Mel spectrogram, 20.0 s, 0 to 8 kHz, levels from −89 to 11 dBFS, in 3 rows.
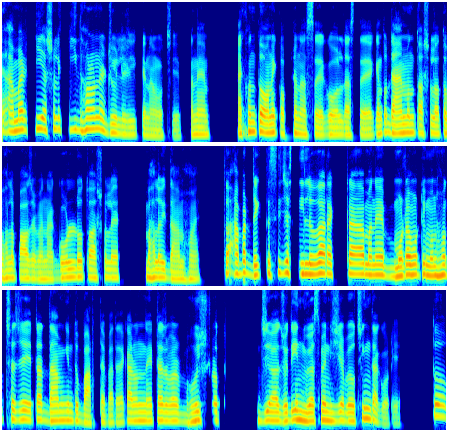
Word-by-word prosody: আমার 170 +3 +3
কী 200 - -3
আসলে 190 +3 -4
কী 180 -1 -9
ধরনের 190 -1 +2
জুইয়েলারি 115 -5 -3
কেনা 95 -2 -5
উচিত? 85 -1 -15 0.2
মানে 110 +1 -2 0.6
এখন 140 +6 0
তো 160 - +5
অনেক 140 0 +2
অপশন 125 +2 -4
আছে, 105 +2 -6 0.2
গোল্ড 110 -1 -1
আছে 100 +1 -8 0.2
কিন্তু 120 +4 -2
ডায়মন্ড 135 +2 +3
তো - - -4
আসলে 125 +3 -4
অত - - -9
ভালো 120 +1 0
পাওয়া 110 -1 +2
যাবে 100 -1 -3
না। - - -3 0.2
গোল্ডও 130 +2 +2
তো - - -1
আসলে 125 +2 -4 0.5
ভালোই 125 +1 +1
দাম 100 0 -2
হয়। 100 0 -5 0.4
তো 185 - +2
আবার 185 +2 +3
দেখতেছি 165 +3 -1
যে, 200 - +6
সিলভার 180 +1 +5
একটা 180 +3 0 0.2
মানে 165 0 +4 0.3
মোটামুটি 165 +2 +5
মনে 150 0 +4
হচ্ছে 160 0 -1
যে 155 - +1
এটার 145 0 -2
দাম 135 0 +2
কিন্তু 135 -1 -1
বাড়তে 105 +3 -3
পারে। 110 0 -6
কারণ 135 0 +1 0.2
এটার 140 +2 0
আবার 135 0 +1 0.2
ভবিষ্যৎ 140 +2 -2 0.7
যা 140 -1 +3
যদি 130 +2 +1
ইনভেস্টমেন্ট 135 0 +2
হিসেবেও 130 0 0
চিন্তা 165 -5 +1
করি। 90 +1 -12 0.5
তো 210 - +2
135 Hz, 175 wpm, -21 LUFS, 120-160 Hz, 0.7 s, যে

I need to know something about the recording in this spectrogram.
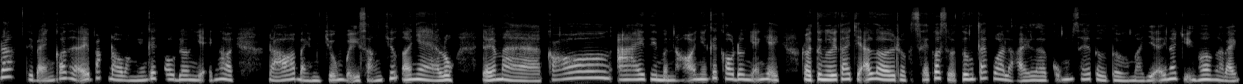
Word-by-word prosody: đó 345 +1 +1
thì 210 - -3
bạn 190 -1 -3
có 280 - -1
thể 240 -3 -1
bắt 295 -1 -6
đầu 215 -5 -1
bằng 180 -1 -4
những 190 +2 -2
cái 275 - 0
câu 230 0 -1
đơn 215 -1 -1
giản 195 - -6 0.2
thôi. 220 - +2 0.4
Đó, 200 +4 0
bạn 185 -5 -2
chuẩn 205 +3 -1
bị 175 - -3
sẵn 180 +1 -5
trước 285 +7 -3
ở - - +2
nhà 215 -6 +3
luôn 210 +2 +4 0.3
để 190 +2 +3
mà 175 -8 +1
có 280 +8 +1 0.2
ai 220 +1 +2
thì 230 -2 0
mình 200 -1 +2
hỏi 220 +4 -2
những 235 0 +2
cái 295 - -3
câu 245 -4 +1
đơn 235 -1 +2
giản 225 +2 -1
vậy, 245 -5 +1 0.2
rồi 215 - +5
từ 235 +2 +4
người 215 0 +7
ta 245 +2 +2
trả 240 - +1
lời 225 -5 +5
rồi 210 -1 -2
sẽ - - -5
có 295 - +4
sự 290 - -5
tương 235 0 +2
tác 280 +3 -3
qua 250 -3 0
lại 180 -3 -3
là 190 0 0
cũng 225 +5 -4
sẽ 240 -1 -3
từ 210 -4 0
từ 185 -3 -1
mà 170 -1 -4
dễ 185 +4 -3
nói 260 +1 +3
chuyện 210 -5 -5
hơn 225 +2 +3
mà 205 -3 -2
bạn. 160 - 0
220 Hz, 300 wpm, -24 LUFS, 195-240 Hz, 0.4 s, người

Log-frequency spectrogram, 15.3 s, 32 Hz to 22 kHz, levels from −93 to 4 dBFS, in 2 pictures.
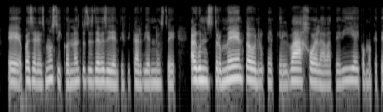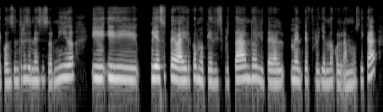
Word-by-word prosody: eh, 185 -2 +1
pues 205 -1 +1
eres 180 -2 -3
músico, 195 -4 -2
¿no?, 180 +1 -3
entonces, 195 -1 -5
debes 190 0 +1
de 185 - 0
identificar 175 0 -4
bien, 175 +1 -5
no 180 0 -4
sé, 175 0 -7 0.3
algún 210 0 +6
instrumento, 205 +2 +4
lu 185 0 -7
eh, 185 -2 -7
que 170 - -11
el 165 0 -7
bajo, 195 +1 +4
la 165 -2 -4
batería 185 +5 -5
y 195 - -6
como 180 -1 -10
que 170 - -13
te - - -9
concentres 200 +4 -6
en 200 -1 -3
ese 205 +1 -6
sonido 225 +7 -1 0.3
y 230 -1 +2
y 225 -4 +2 0.2
y 230 -1 +7
eso 230 +2 +1
te 240 -2 +5
va 210 - +9
a 205 - +5
ir 205 0 -1
como 220 -4 -1
que 195 -1 -4
disfrutando 220 +6 +1
literalmente 195 +1 -3
fluyendo 185 -1 -7
con 175 -2 -8
la - - -6
música 195 - 0
195 Hz, 175 wpm, -23 LUFS, 180-215 Hz, 0.3 s, va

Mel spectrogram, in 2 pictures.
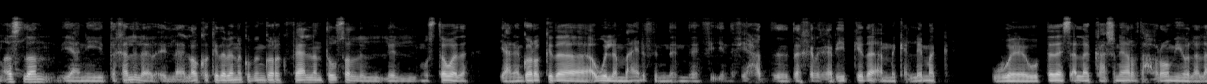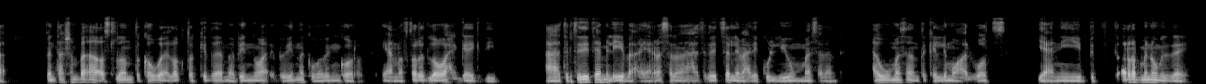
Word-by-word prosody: أصلًا 120 0 +3
يعني 80 -2 -2
تِخلّي 100 +6 -1
ال - - -5
العلاقة 75 +6 0
كده 100 0 +4
بينك 105 0 +3
وبين 100 +3 -1
جارك 105 -1 +2
فعلًا 105 0 +3
تِوصَل 100 -4 +1
ل 80 -1 -5
للمستوى 85 +3 +2
ده، 85 - -3 0.3
يعني 75 +3 0
جارك 95 +2 +5
كده 90 -5 +5
أول 90 0 +4
لمّا 80 -1 0
عِرِف 90 - -5
إن 75 +1 -6
إن 155 0 -9
في - - -13
إن - - -22
في - - -11
حد - - -6 0.3
داخل - - -3
غريب 90 +1 -2
كده - - +2
قام 80 -1 -4
مِكَلِّمك 85 +4 -3 0.4
و-وابتدى 80 +3 +4
يسألك 90 -2 +2
عشان 80 +3 -1
يِعرف 90 -1 +1
ده - - -5
حرامي 90 -2 0
والّا 75 -1 0
لأ، 75 +2 -3 0.4
فأنت 100 +1 0
عشان 115 +2 -2
بقى 115 - +3
أصلًا 105 -1 0
تقوّي 95 0 0
علاقتك 95 +3 -3
كده 95 0 -2
ما 80 - -3
بين 90 +2 -2
و - - 0
ما 95 - +1
بينك 95 +4 -3
وما 80 -1 -2
بين 90 0 -3
جارك، - - -3 0.2
يعني 85 -1 -2
نفترض 95 +4 -1
لو 95 -1 +6
واحد 95 -1 +2
جاي 90 -1 0
جديد، 75 -3 -9 0.5
هتبتدي 85 +9 +3
تعمل 115 -2 +2
إيه 95 - +4
بقى؟ 75 - -4
يعني 80 - -4
مثلًا 85 -4 -2
هتبتدي 95 +3 -1
تِسَلِّم 95 -4 0
عليه 80 +2 -1
كل 85 -2 -4
يوم 85 +1 -1
مثلًا 80 -3 -5 0.4
أو 100 +1 +3
مثلًا 105 -2 -1
تِكَلِّمه 90 +2 -2
على - - -2
الواتس؟ 85 +4 -4 0.3
يعني 85 -1 0
بتتقرّب 100 - 0
منهم 110 -2 +3
إزاي؟ 80 -4 -1
90 Hz, 200 wpm, -24 LUFS, 80-100 Hz, 0.5 s, لو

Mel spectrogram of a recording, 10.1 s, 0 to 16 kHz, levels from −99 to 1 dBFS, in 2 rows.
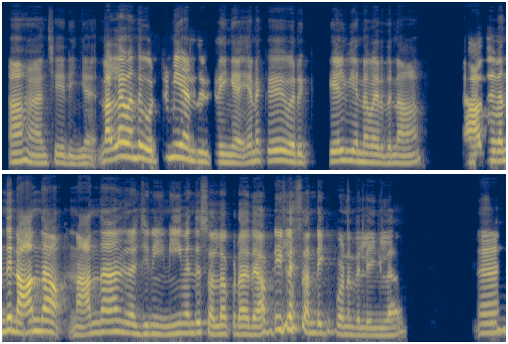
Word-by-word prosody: ஆஹா, 200 -3 -2 0.2
சரிங்க. 155 -4 -8 0.2
நல்லா 270 +8 +6
வந்து 280 -1 +2
ஒற்றுமையா 280 +6 +1
இருந்திருக்கிறீங்க. 185 -5 -2
எனக்கு 215 +1 -5 0.2
ஒரு 185 -1 -2 0.3
கேள்வி 215 +1 0
என்ன 185 - -2
வருதுன்னா? 165 -1 -4 0.7
அது 205 +3 -2
வந்து 255 +6 +4
நான் 245 +4 +7
தான். 235 - +5 0.2
நான் 195 +5 +1
தான் 235 +1 +4
ரஜினி. 190 -1 -4
நீ 195 - -2
வந்து 215 +1 -2
சொல்லக்கூடாது. 180 -1 0
அப்டிலாம் 280 +4 +1
சண்டைக்கு 215 +1 -2
போனது 175 -2 -5
இலைங்களா? 155 +1 -5 0.9
ஆஹ்ம். 215 +6 -1
200 Hz, 155 wpm, -20 LUFS, 175-230 Hz, 0.9 s, நான்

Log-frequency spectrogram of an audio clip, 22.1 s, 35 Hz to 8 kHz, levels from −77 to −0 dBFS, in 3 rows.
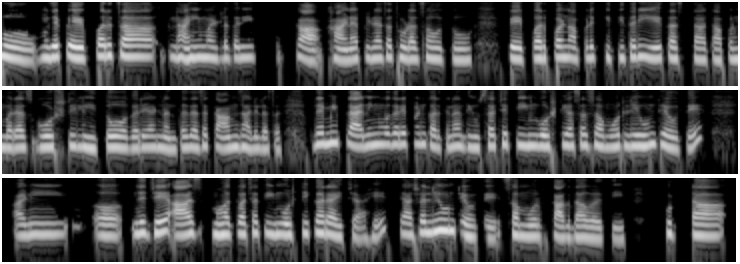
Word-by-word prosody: हो, 240 - +7 0.3
म्हणजे 225 +1 +6
पेपरचा 245 +2 +6 0.4
नाही 225 0 +2
म्हंटलं 220 -1 0
तरी 225 0 -2 0.4
खा 230 -4 +2 0.2
खाण्यापिण्याचा 215 +2 -1
थोडासा 210 -1 0
होतो, 195 -2 -2 0.4
पेपर 215 0 +3
पण 230 -1 +2
आपले 220 +1 -2
कितीतरी 225 +1 -2
येत 215 -1 0
असतात, 205 -2 -3
आपण 200 +1 -3
बऱ्याच 200 0 -1
गोष्टी 205 +2 -1
लिहितो 200 0 0
वगैरे 195 +1 -2
आणि 205 0 -2
नंतर 185 +1 -2
त्याचं 205 +2 -1
काम 200 0 0
झालेलं 185 -3 -2
असतं. 175 -2 -8 0.3
म्हणजे 245 +2 +1
मी 270 - +3
प्लॅनिंग 230 0 +2
वगैरे 245 0 0
पण 245 0 -3
करते 205 -4 -4
ना 215 +1 -1
दिवसाचे 215 +4 -2
3 225 -1 0
गोष्टी 220 +2 0
अशा 225 +1 -1
समोर 215 -1 -1
लिहून 220 +2 +1
ठेवते 200 - -1 0.5
आणि 215 +2 -3 0.3
अ, - - -13
म्हणजे 200 +4 0
जे 240 +2 +5
आज 215 -1 +3
महत्वाच्या 215 +2 +1
3 220 -2 -1
गोष्टी 210 +2 0
करायच्या 205 -7 +1
आहेत 175 - -7
त्या 225 - -2
अशा 225 +3 +1
लिहून 270 +3 +6
ठेवते 180 -6 -2
समोर 190 -3 0
कागदावरती. 170 -3 -2 0.4
फुट्टा 195 -2 0
215 Hz, 160 wpm, -22 LUFS, 195-225 Hz, 0.5 s, हो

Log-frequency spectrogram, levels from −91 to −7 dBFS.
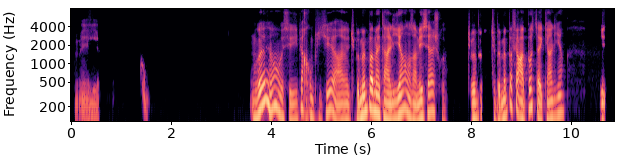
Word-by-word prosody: Mais 70 0 -12 0.8
com - - -17 2.1
Ouais, 165 - +3
non, 200 -5 +2
ouais, 135 - -2
c'est 115 -2 -6
hyper 115 +11 -4
compliqué, 135 +5 -4
hein. 110 -4 -1
Tu 105 - -12
peux 120 - 0
même 150 +5 +5
pas 185 - +7
mettre 155 -6 +2
un 115 - +4
lien 125 +9 +3
dans 145 -11 -1
un 105 - +1
message, 155 +8 0
quoi. 95 - -15 0.4
Tu - - -7
on 115 - +3
peut 130 +4 -9 0.2
tu 110 - -10
peux 110 - -2
même 130 +5 +1
pas 205 - -3
faire 160 - +2
un 115 - +4
post 190 - -2
avec 110 -3 0
un 120 +2 +1
lien. 150 +5 -4 0.7
Les - - -4
125 Hz, 190 wpm, -23 LUFS, 115-160 Hz, 2.1 s, pas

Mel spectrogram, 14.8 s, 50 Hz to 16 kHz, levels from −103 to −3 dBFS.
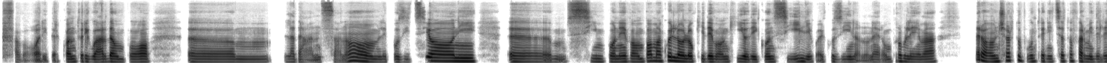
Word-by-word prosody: favori - - -9
per - - -13
quanto 155 +2 0
riguarda 150 0 +3
un 150 -1 -3
po', 150 +1 +2 0.5
uhm, 145 -1 -4 0.3
la 150 0 -7
danza, 135 0 -8
no, 180 -5 +4
le 145 0 -7
posizioni, 180 +4 +4 0.4
uhm, 155 -2 -3
si 165 0 -2
imponeva 155 0 0
un 155 0 0
po', 185 +3 +3
ma 185 -1 +4
quello 180 -3 +6
lo 155 -1 +5
chiedevo 155 -2 +2
anch'io, 150 +1 0
dei 145 0 0
consigli, 150 +1 -2
qualcosina, 145 -2 -7
non - - -11
era 140 -1 -9
un 140 - -9
problema, 150 -2 -1 0.5
però 185 -6 +4
a - - +2
un 165 - +3
certo 215 +5 -1
punto 170 -1 -5
ha - - +1
iniziato 165 +3 -5
a - - -2
farmi 160 -4 0
delle 150 +2 -6
155 Hz, 160 wpm, -17 LUFS, 145-170 Hz, 0.5 s, quello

